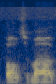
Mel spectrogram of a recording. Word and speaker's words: Woltemade: Yes, Pete, Woltemade, the pronunciation back on point.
